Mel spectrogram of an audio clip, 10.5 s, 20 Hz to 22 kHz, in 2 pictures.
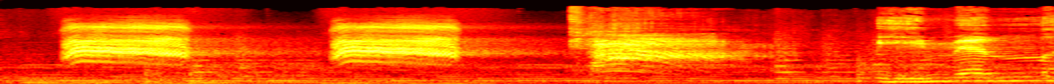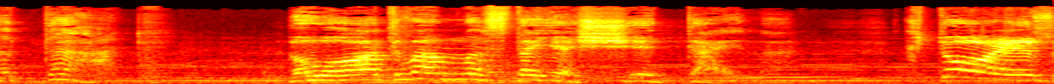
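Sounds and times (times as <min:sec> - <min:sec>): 
raven cawing loudly: 0:00.2 - 0:04.0
speech: 0:04.4 - 0:05.9, 0:06.7 - 0:09.1, 0:10.0 - 0:10.5.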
